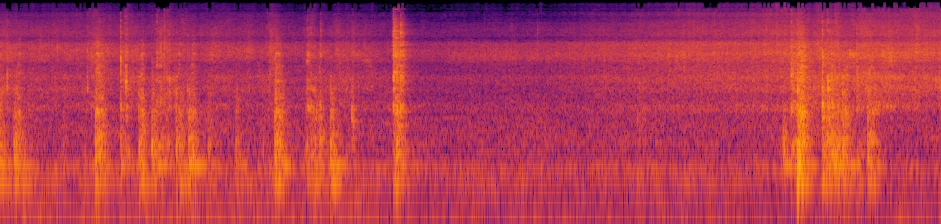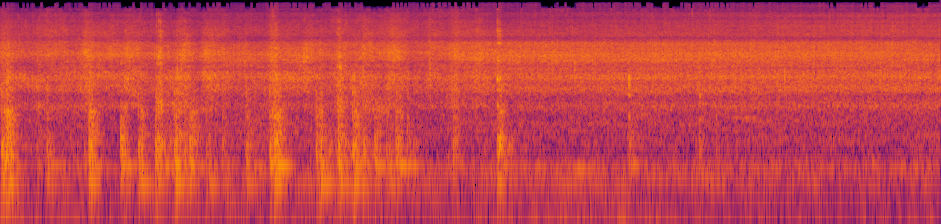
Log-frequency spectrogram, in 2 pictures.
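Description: Mutton liver fries in a pan with tomato and onion, a steady close sizzle broken by bursts of scraping and clattering as a spoon stirs the mix against the pan.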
